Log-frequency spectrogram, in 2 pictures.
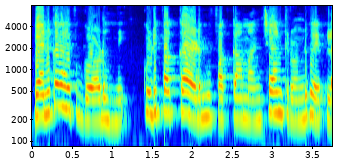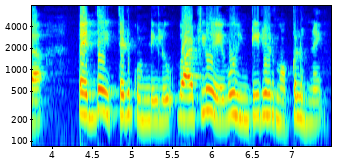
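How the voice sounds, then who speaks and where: Woman reading an audiobook novel, steady expressive storytelling. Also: mid-range voice, a little fast, poor audio. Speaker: narrator.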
